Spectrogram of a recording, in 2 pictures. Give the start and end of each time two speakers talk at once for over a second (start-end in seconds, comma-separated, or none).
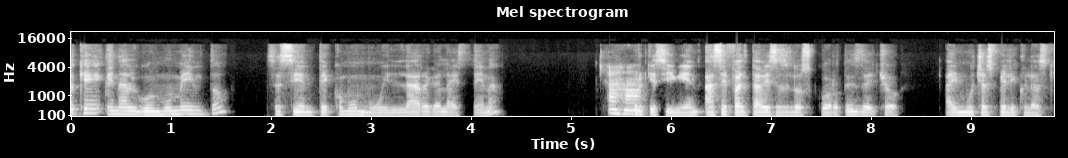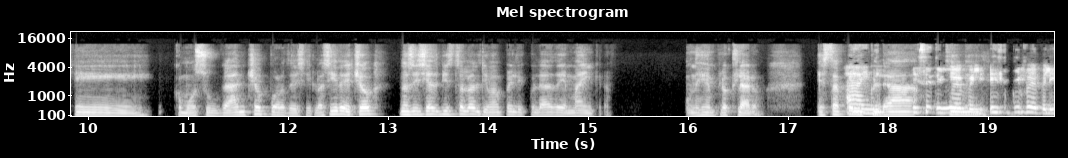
17.5-19.1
